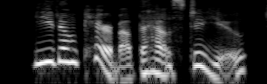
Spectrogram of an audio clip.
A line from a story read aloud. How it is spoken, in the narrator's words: She said, and laughed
